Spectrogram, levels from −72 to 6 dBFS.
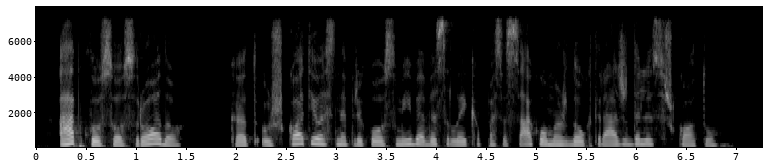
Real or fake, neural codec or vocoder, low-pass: real; none; 7.2 kHz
